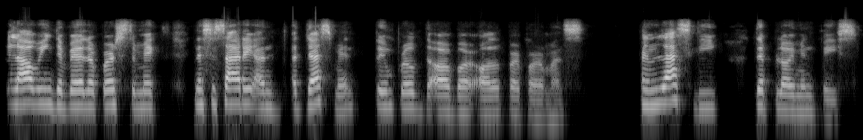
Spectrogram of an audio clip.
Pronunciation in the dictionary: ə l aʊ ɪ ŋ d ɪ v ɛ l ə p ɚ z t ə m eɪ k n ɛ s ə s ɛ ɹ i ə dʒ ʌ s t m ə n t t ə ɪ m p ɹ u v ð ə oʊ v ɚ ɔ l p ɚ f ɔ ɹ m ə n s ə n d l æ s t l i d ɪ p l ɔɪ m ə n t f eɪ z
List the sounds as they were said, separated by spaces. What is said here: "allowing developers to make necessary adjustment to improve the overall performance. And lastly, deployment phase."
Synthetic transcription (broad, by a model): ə l aʊ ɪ ŋ d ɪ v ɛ l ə p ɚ s t ə m eɪ k n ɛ s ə s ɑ ɹ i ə dʒ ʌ s m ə n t t ə ɪ m p ɹ u v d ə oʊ b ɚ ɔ l p ɚ f ɔ ɹ m ə n s ə n d l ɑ s t l i d ɪ p l ɔɪ m ə n t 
